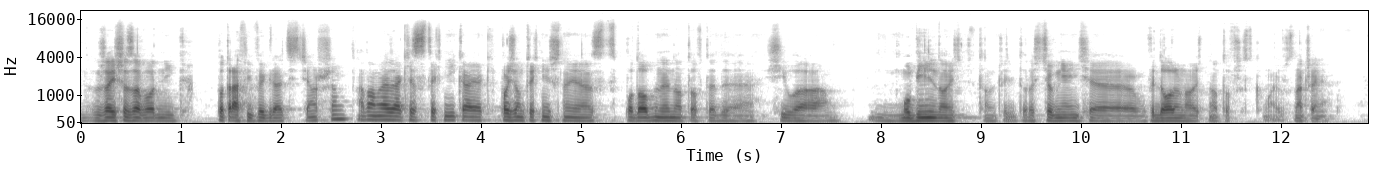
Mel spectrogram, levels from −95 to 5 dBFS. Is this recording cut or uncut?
cut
